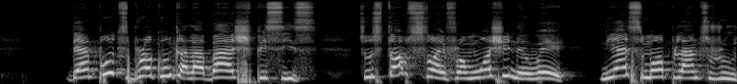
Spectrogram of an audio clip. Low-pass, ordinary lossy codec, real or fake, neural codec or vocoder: none; none; real; none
